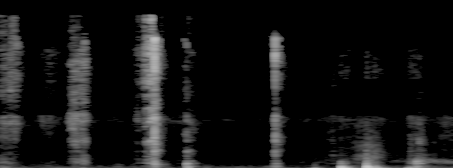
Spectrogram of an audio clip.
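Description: Scissors snip through yarn ends on a woven scarf, a handful of separate crisp clicks spaced out, then a tight cluster of louder cuts at the end, close and unaccompanied by talk.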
